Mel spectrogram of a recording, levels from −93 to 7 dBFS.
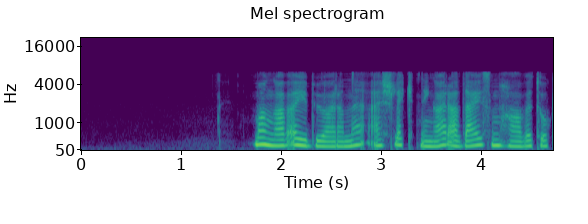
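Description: From start to end, the speech is dull and gurgling, with a granular edge. Nothing sounds above about 6.2 kHz. Upper sub-bands are switched off and the rest coarsely quantised. This is likely heavy MP2 compression, which fits a low rate near 48 kbps.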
